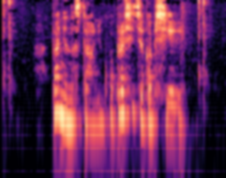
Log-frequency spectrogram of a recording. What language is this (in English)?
Belarusian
